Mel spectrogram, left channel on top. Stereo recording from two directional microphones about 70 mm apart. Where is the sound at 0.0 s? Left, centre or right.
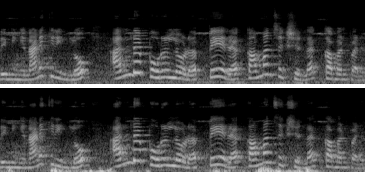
Centre.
